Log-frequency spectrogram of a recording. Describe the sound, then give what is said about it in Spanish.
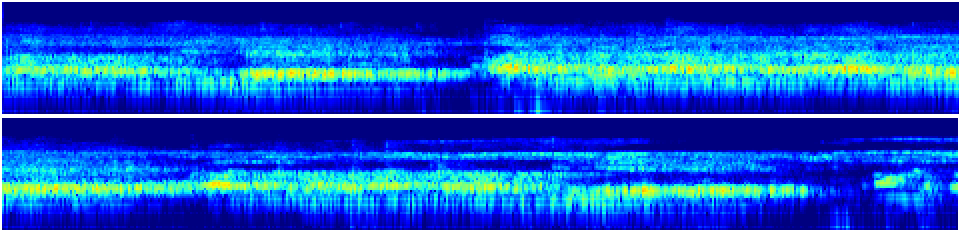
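A large crowd of Fenerbahçe basketball fans chants and cheers loudly and continuously during a game against Baskonia near the end of the third quarter, the massed voices rising and falling in rhythmic waves with brief dips between swells. “Ahora la afición de Fenerbache que se le oye”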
